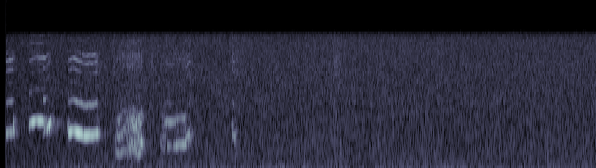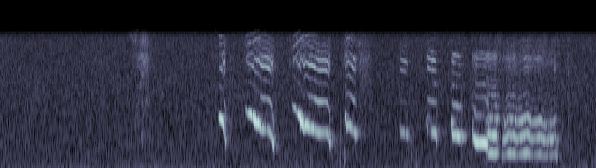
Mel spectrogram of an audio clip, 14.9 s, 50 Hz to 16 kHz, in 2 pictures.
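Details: A 7-week-old Labrador puppy, playing, gives high, sliding whines and short howling cries in scattered bursts.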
